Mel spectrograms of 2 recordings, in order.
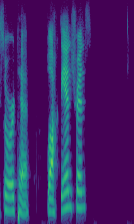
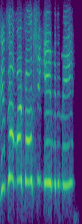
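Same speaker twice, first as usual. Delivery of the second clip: put-on much higher, louder childish whine; whiny man; 7 dB louder than usual. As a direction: whine it out like a caught kid. Man blames woman.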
